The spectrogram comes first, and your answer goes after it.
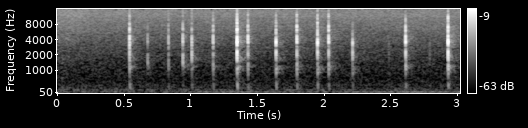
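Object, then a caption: Handheld game console with glass screen and plastic body. The glass screen of a handheld Nintendo Switch console, with a plastic body and red and green Joy-Con controllers, is tapped by short nails and fingertips while held in the hand. About fifteen quiet, sharp, bright clicks sound at an irregular pace and stop instantly, over a faint low hum.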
